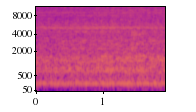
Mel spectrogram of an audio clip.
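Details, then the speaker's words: 18-year-old Goodman AC condenser, checked because the house wasn't cooling, after setting the charge (subcooling about 13, superheat about 17-18): a steady, even fan rush over a constant low hum with no rattles or surges; warm air out the top and a cold, sweaty suction line, so it is running healthy. "You know, you can see how it's running. See how it's nice and warm coming out?"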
